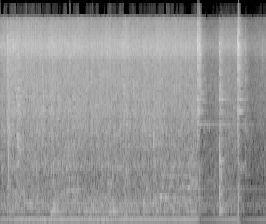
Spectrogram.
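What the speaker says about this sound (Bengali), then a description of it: "পেঁয়াজটা লাল করে ভেজে নেব।" Onions with a pinch of salt fry in oil in a pan for a mutton and potato curry, giving a steady close sizzle that runs unbroken and then turns choppy near the end with a few clatters from stirring.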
